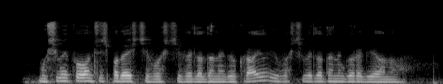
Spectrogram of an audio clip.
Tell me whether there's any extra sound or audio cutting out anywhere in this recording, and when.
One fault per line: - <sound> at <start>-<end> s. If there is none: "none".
none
